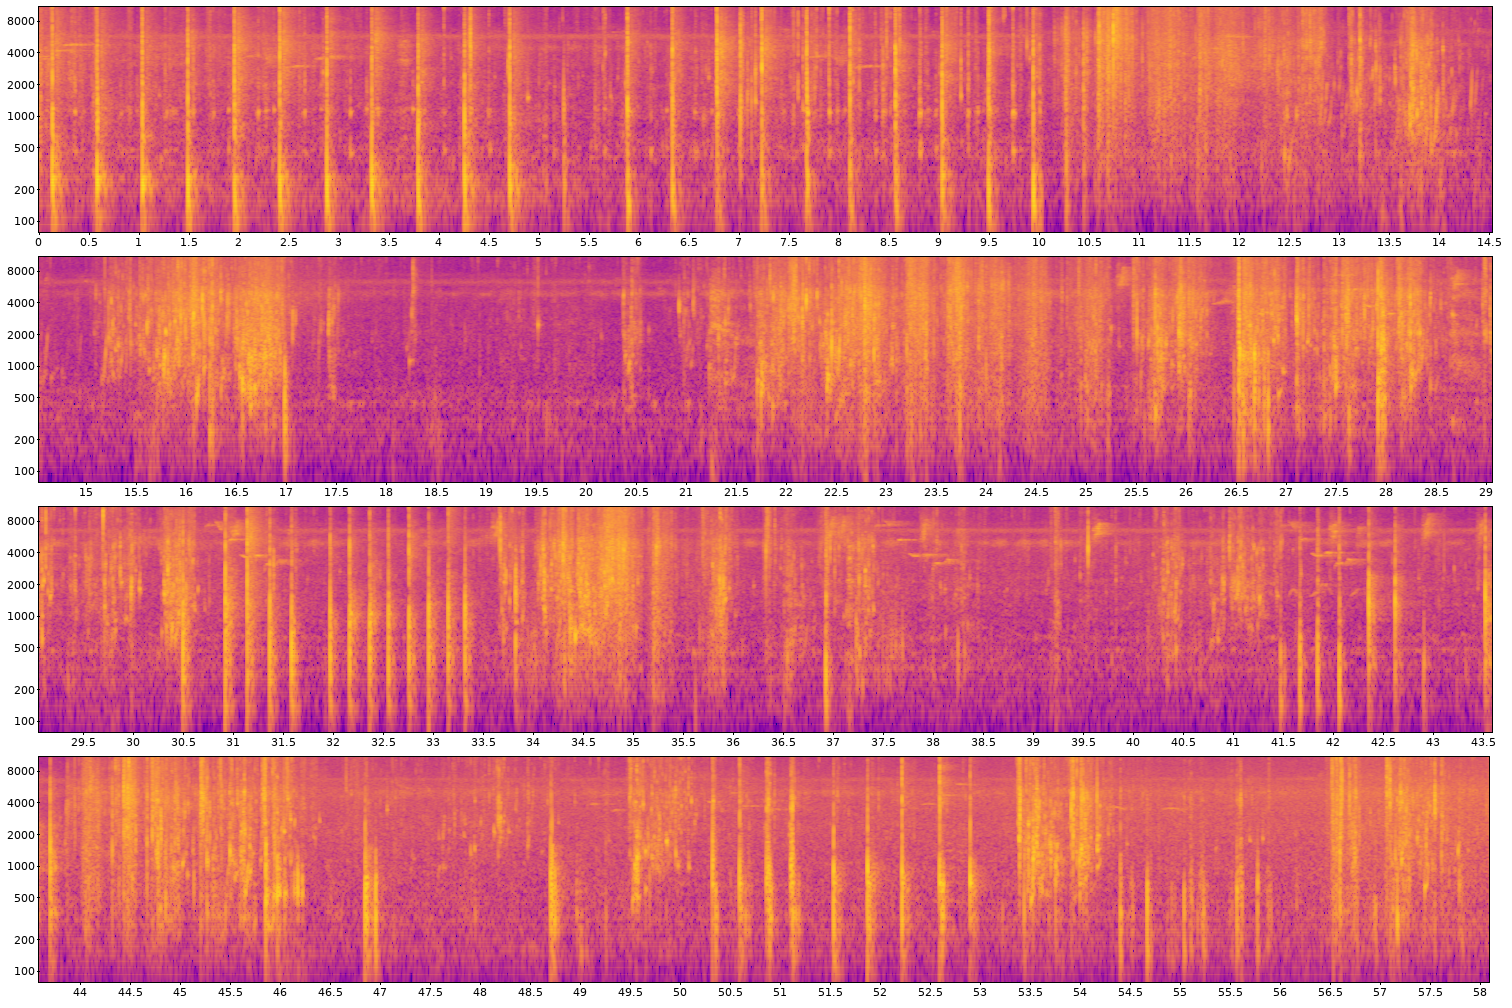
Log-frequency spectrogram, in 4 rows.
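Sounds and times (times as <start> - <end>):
water sloshing and splashing: 0.0 - 17.4, 20.4 - 38.5, 43.9 - 52.8, 53.4 - 58.0
quick sharp clicks and knocks: 30.5 - 33.4.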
